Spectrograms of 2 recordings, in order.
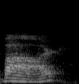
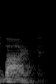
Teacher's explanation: আমরা আর এর উচ্চারণ এখানে করি নাই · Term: আর কন্ট্রোল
